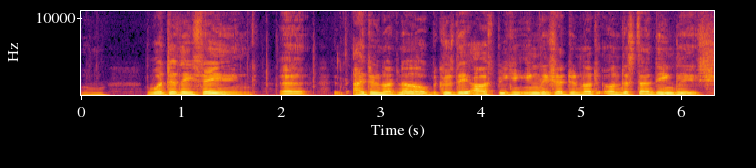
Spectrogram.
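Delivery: English spoken with a put-on French accent. Retelling a comedy scene's French character: imitating a French accent. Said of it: "but with different accents".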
